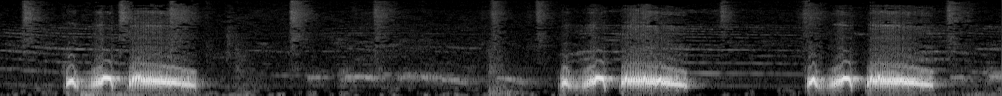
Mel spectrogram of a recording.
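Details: Spotted dove calling to draw in wild doves. Three phrases of clipped hoots end in a long mellow coo, with quieter, softer dove notes murmuring in the gaps.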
